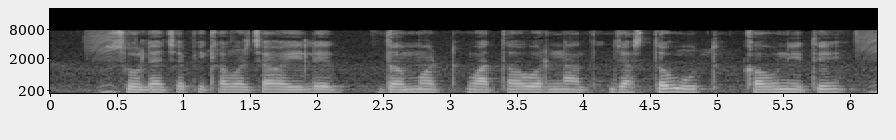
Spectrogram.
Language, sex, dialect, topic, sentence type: Marathi, male, Varhadi, agriculture, question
